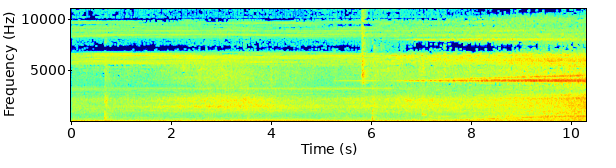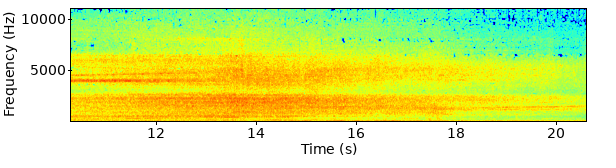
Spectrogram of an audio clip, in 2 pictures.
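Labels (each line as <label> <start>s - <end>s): A train leaves the station loudly. 0.0s - 20.6s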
